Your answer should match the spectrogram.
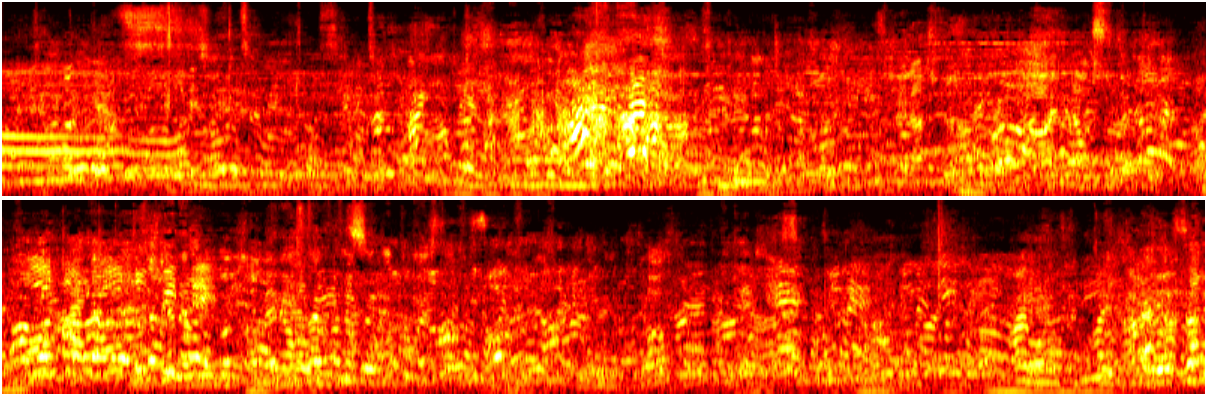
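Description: Many people talking at once: overlapping party chatter, with no music playing.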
